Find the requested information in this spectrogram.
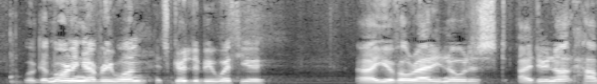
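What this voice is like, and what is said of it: Northern Irish accent. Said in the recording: “Originally from Northern Ireland, so it's not an Oaky accent you're hearing. It's not Oklahoman accent”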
